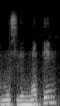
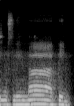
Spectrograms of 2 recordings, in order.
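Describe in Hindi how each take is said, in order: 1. -tin से पहले वाला स्वर छोटा है। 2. -tin से पहले वाला स्वर लंबा खींचा जाता है।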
